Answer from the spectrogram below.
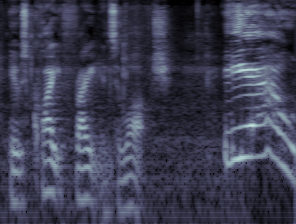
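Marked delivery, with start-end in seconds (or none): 2.2-2.9 high-pitched howl of pain; roar. A narrator's reading. Sleeping giant in a nightmare, roaring. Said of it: "roared the flesh lump eater".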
